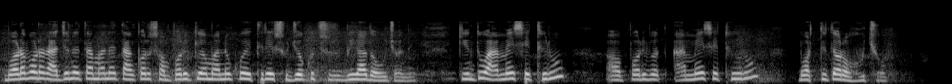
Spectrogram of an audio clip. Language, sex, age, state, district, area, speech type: Odia, female, 30-45, Odisha, Kendrapara, urban, spontaneous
